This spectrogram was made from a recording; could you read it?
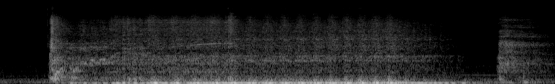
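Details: Renault Alpine GTA Turbo, mid-engine, recovered from years in storage: starter spins in a quick regular beat, engine catches unevenly for a few seconds then dies; fires but won't keep running, fuel pump audible, cause unconfirmed.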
